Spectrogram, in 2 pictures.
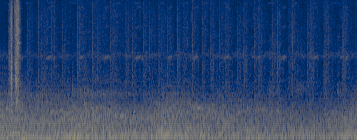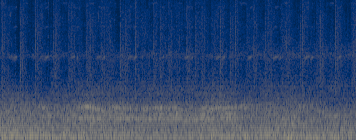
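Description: Footsteps crunch steadily over rough ground.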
